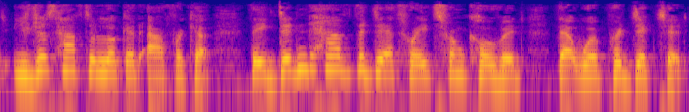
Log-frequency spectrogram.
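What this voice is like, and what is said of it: Slightly posh accent. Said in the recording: “Do I hear a bit of a posh accent? ... come over from the mother country”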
